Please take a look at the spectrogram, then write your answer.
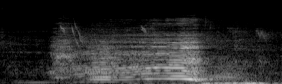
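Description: A single cow on a beef cattle farm gives one loud, drawn-out moo lasting about a second and a half, close by, with no other sounds.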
